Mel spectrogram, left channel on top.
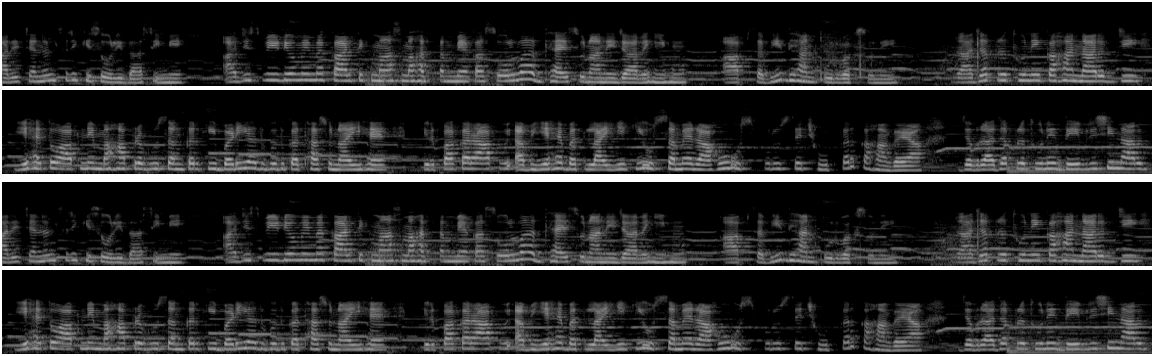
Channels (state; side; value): normal; both; correlation 0.62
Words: चैनल श्री किशोरी दासी में। आज इस वीडियो में मैं कार्तिक मास महात्म्य का 16वां अध्याय सुनाने जा रही हूँ। आप सभी ध्यान पूर्वक सुने। राजा पृथु ने कहा, नारद जी, यह तो आपने महाप्रभु शंकर की बड़ी अद्भुत कथा सुनाई है। कृपा कर आप अब यह बतलाइए कि उस समय राहु उस पुरुष से छूटकर कहाँ गया। जब राजा पृथु ने देवऋषि नारद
